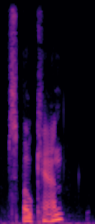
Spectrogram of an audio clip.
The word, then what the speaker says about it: Spokane: Um, I've never been to Spokane.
